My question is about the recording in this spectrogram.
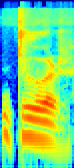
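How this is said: It ends with a clearly pronounced R sound. "what about the the American?"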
